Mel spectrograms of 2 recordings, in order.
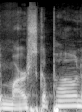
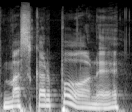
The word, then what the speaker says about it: mascarpone: I think I don't know why this is very specific, but that like bakers say mascarpone and that's not how it's spelled. Mascarpone? It's mascarpone.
